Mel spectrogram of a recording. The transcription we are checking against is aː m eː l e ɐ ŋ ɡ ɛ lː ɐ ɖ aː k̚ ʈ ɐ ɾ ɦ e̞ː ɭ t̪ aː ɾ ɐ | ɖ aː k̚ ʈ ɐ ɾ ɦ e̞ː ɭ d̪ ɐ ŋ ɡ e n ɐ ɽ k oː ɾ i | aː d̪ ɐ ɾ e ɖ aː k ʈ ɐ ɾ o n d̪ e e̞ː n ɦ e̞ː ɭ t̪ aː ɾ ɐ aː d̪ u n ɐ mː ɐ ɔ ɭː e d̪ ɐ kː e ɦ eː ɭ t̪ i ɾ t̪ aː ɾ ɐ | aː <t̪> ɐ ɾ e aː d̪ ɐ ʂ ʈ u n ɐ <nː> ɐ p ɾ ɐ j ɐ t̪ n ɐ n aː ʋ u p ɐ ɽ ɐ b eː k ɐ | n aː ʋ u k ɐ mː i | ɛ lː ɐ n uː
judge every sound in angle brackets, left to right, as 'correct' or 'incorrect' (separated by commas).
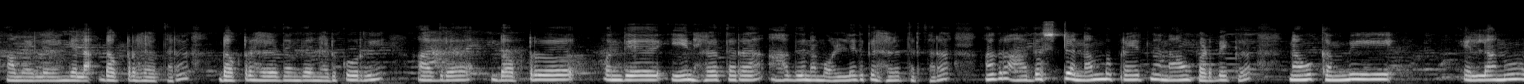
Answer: incorrect, incorrect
